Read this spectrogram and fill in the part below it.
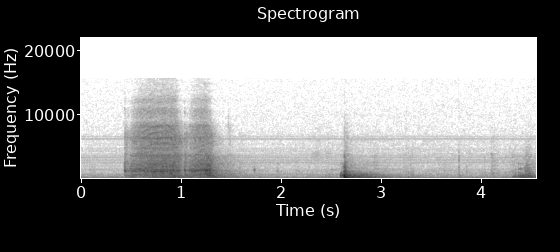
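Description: A power drill drives a screw into a wall panel in one short, buzzing burst of just under a second, followed by a sharp knock as the panel is handled, with quiet room noise around it.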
